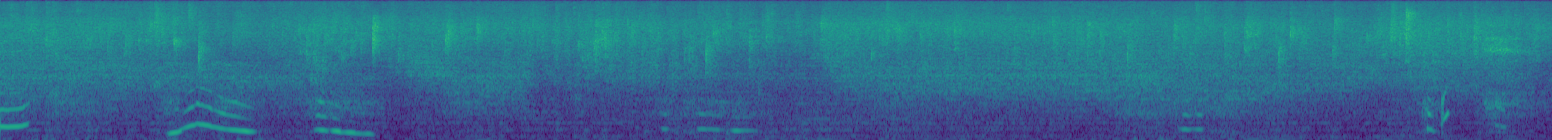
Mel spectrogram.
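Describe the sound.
Running water while hair is washed, a steady soft hiss that continues throughout. A faint voice is heard briefly early on.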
